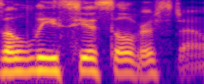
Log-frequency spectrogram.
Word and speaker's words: Alicia Silverstone: And I'm saying it the right way. Her She has gone on record to say her name is Alicia Silverstone.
